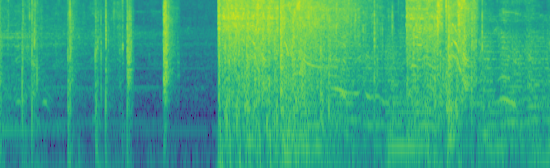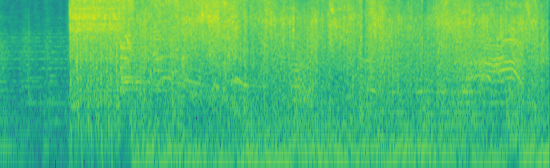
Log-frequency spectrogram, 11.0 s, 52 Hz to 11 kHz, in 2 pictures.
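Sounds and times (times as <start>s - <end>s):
film music score: 0.0s - 11.0s
explosions rumbling: 6.8s - 11.0s.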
